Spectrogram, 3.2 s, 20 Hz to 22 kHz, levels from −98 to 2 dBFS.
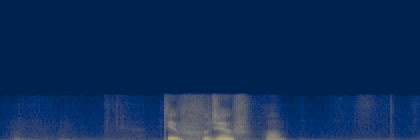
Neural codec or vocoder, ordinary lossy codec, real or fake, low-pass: codec, 16 kHz, 0.2 kbps, FocalCodec; none; fake; 7.2 kHz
